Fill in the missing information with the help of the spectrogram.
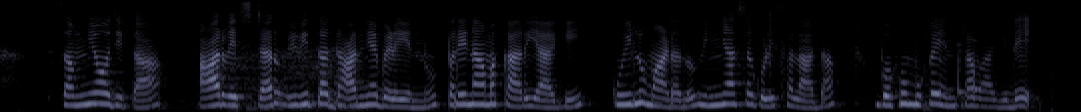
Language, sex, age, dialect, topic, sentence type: Kannada, male, 31-35, Mysore Kannada, agriculture, statement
